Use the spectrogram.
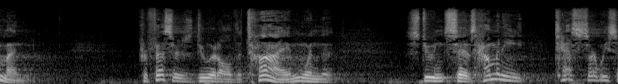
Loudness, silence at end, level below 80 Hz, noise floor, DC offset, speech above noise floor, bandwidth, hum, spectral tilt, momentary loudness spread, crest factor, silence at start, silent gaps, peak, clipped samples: -24 LUFS; 0 s; -52 dBFS; -53 dBFS; under 0.1%; 29 dB; 15.5 kHz; none; -3.5 dB/octave; 13 LU; 18 dB; 0 s; none; -8 dBFS; under 0.1%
